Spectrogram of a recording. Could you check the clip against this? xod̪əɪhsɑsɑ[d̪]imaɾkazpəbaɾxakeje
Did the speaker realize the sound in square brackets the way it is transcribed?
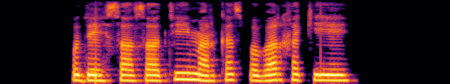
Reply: no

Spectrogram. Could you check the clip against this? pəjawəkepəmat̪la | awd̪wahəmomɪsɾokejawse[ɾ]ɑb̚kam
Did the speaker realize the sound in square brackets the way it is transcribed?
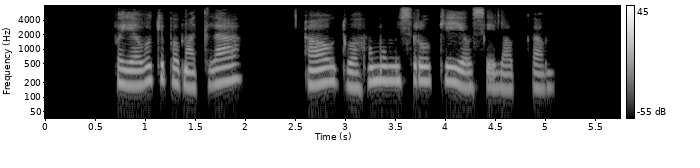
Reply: no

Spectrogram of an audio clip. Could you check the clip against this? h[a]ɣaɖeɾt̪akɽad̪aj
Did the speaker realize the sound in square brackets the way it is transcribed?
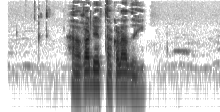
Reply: yes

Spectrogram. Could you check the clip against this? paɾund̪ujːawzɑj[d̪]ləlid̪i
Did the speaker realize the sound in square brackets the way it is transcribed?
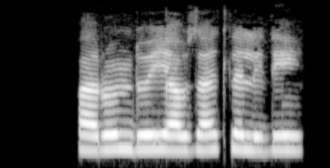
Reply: no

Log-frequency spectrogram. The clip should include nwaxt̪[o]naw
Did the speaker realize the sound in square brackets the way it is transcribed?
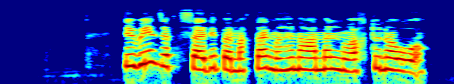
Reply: no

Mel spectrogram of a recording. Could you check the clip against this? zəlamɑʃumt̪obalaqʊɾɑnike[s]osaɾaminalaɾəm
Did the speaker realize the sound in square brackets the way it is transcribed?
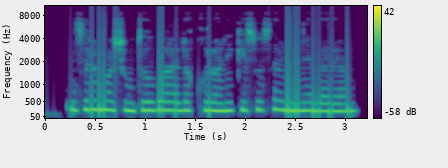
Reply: yes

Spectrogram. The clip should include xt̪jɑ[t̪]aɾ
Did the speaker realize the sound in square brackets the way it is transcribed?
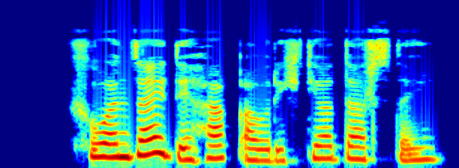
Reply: no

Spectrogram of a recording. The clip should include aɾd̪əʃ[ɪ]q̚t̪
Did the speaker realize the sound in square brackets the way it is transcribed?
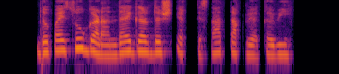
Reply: yes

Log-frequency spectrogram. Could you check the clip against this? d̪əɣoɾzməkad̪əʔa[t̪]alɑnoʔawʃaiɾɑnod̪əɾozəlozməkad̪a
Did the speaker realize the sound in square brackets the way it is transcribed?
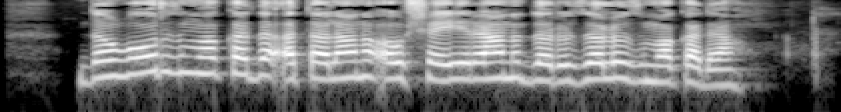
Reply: yes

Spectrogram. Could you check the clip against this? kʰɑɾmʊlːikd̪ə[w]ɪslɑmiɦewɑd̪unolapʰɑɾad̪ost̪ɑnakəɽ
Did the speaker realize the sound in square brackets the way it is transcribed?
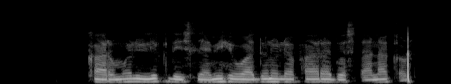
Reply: no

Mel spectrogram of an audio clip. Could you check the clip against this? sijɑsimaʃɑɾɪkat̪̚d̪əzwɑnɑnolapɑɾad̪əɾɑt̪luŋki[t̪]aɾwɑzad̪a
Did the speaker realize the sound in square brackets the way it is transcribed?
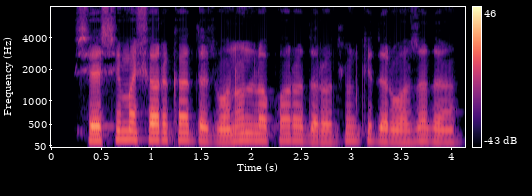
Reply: no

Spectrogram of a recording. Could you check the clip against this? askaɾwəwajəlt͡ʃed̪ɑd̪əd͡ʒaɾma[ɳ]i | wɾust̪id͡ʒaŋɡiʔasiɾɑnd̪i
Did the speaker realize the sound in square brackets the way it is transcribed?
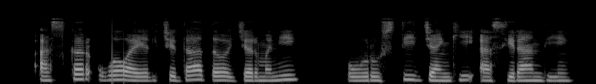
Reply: no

